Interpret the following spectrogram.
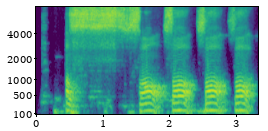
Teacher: Ya, terbedakan dengan zai dari sifat huruf. Shad itu isti'la sehingga dibaca tebal. So. Tapi awalnya sama, startnya sama nih.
